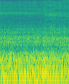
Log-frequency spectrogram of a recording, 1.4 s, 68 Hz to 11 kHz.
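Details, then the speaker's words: Mr. Heater MHU50 50,000 BTU propane garage furnace that was completely dead, after reflow-soldering four board terminals: starts and runs with a steady, even roar and smooth low rumble, no knocks or surging; working normally. "Success! It sounds like it's about to start. There we go."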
